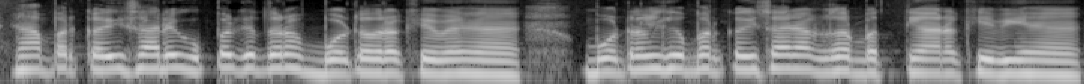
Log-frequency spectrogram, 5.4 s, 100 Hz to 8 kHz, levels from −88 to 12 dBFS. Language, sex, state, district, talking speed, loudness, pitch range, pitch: Hindi, male, Jharkhand, Garhwa, 220 wpm, -12 LUFS, 180-225 Hz, 195 Hz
